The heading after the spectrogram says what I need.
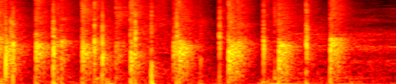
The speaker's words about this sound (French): Oh Qu'on peut applaudir. Oh, peut applaudir, bien sûr.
